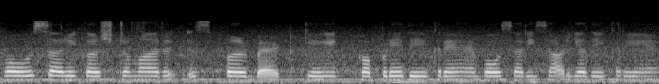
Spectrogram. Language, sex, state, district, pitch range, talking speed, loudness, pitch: Hindi, female, Chhattisgarh, Raipur, 190-195 Hz, 145 wpm, -15 LUFS, 195 Hz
